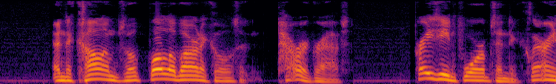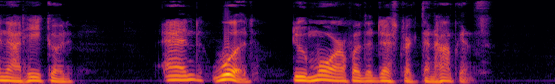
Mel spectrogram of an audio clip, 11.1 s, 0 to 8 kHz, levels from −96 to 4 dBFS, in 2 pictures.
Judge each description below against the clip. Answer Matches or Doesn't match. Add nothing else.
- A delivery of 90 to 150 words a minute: Matches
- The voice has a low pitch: Matches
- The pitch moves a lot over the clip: Matches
